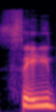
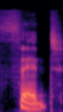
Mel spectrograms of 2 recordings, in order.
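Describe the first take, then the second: First: The vowel is a long 'ay' glide. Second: The vowel is a short 'e' sound. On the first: The speaker calls it wrong. "আমি কিন্তু সেইড বলিনি" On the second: The speaker calls it right. "আমি বলেছি সেড"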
